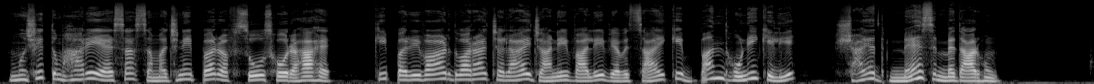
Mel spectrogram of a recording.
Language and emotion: Hindi, disgusted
